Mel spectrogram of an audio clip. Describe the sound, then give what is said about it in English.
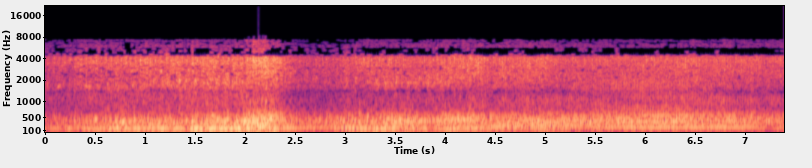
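Propeller engines of three airplanes roar loudly as they wheel onto the runway and take off, a dense steady drone that swells briefly near the start, then holds a constant throbbing hum with no voices. “He released the brakes and the three planes wheeled onto the runway and took off.”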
